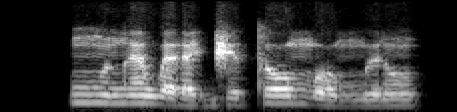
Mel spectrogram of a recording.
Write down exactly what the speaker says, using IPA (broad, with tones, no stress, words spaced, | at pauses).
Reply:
ŋũ˦dɛ̃˦wɛ˨ɾɛ˨ d͡ʒɨ˧toː˦ moː˨mɨ˧ɾũ˧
